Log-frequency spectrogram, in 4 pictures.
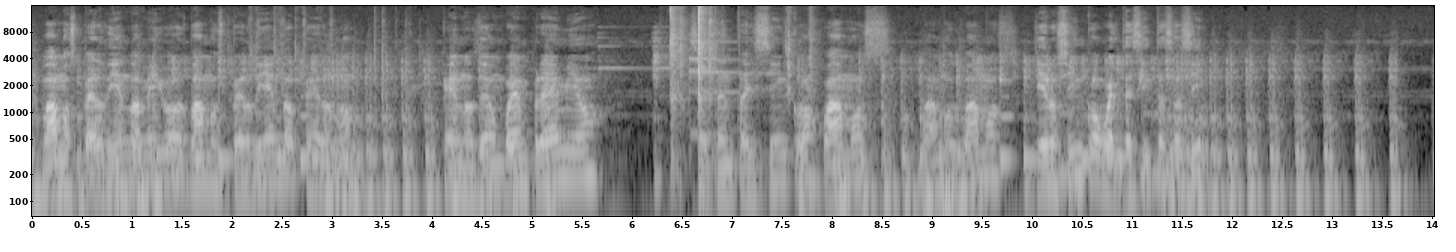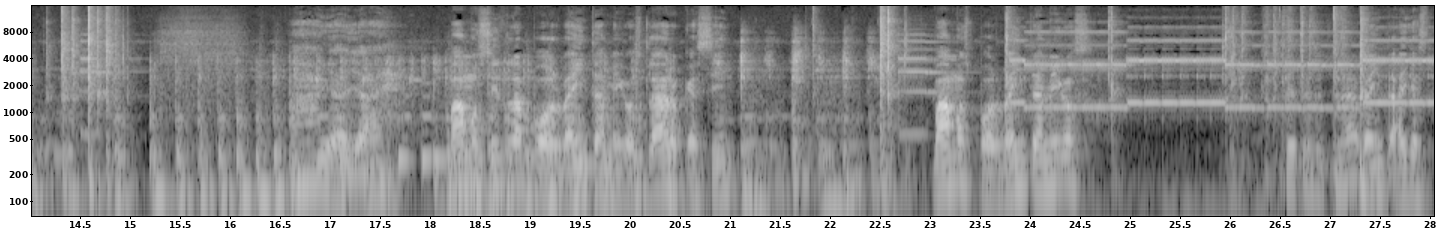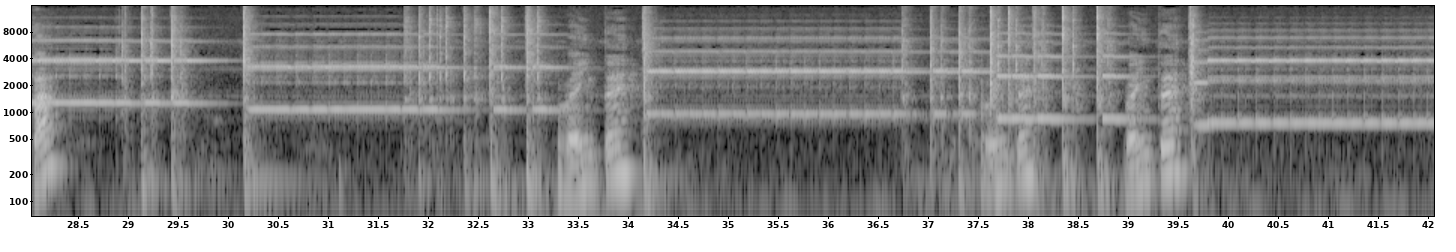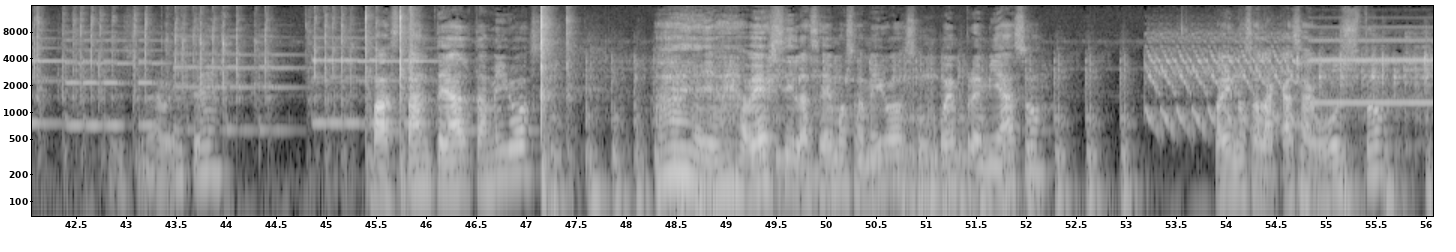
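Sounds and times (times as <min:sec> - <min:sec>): slot machine short beeps: 0:00.7 - 0:03.5, 0:04.4 - 0:08.2, 0:14.2 - 0:15.2, 0:22.6 - 0:33.4, 0:36.5 - 0:46.7, 0:53.9 - 0:56.0.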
